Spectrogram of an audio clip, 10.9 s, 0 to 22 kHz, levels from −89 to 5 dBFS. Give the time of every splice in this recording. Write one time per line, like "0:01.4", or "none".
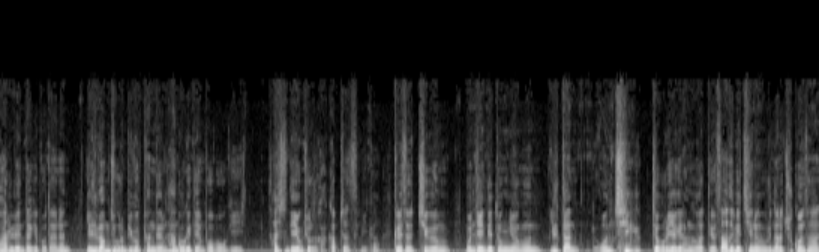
0:03.8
